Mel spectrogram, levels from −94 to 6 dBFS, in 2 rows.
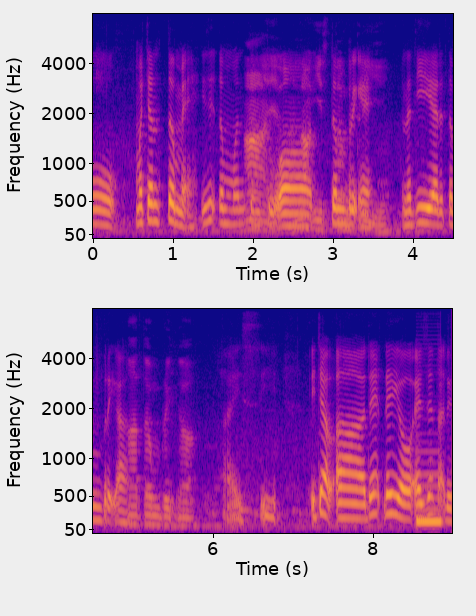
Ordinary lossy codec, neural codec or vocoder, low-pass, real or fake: none; none; none; real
